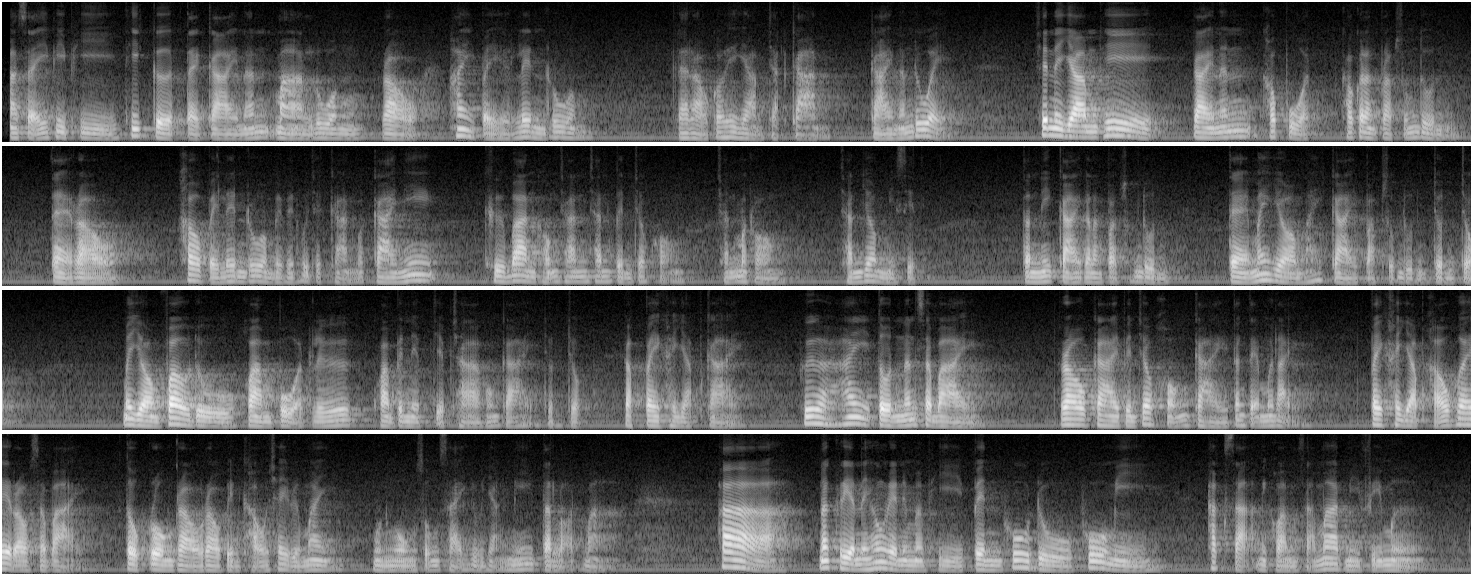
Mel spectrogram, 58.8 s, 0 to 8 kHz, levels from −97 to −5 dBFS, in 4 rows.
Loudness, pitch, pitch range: -25 LUFS, 100 Hz, 95-110 Hz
